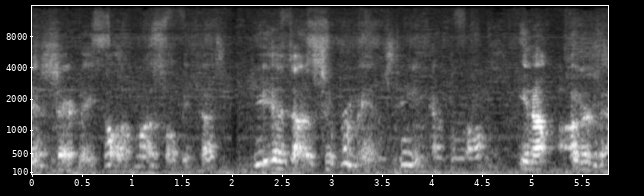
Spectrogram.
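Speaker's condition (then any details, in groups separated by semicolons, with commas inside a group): Cerebellar ataxia from brain tumour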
